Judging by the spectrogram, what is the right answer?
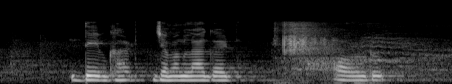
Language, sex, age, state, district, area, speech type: Hindi, female, 45-60, Bihar, Begusarai, rural, spontaneous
